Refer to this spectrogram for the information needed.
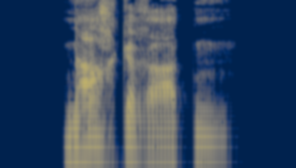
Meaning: to take after (a parent or ancestor)
- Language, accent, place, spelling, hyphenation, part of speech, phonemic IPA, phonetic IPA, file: German, Germany, Berlin, nachgeraten, nach‧ge‧ra‧ten, verb, /ˈnaːχɡəˌʁaːtən/, [ˈnaːχɡəˌʁaːtn̩], De-nachgeraten.ogg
